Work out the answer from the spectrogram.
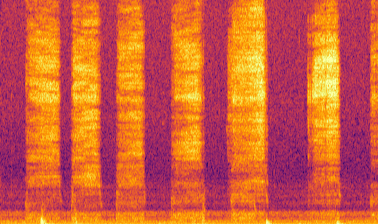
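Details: Wild barn owl nestling, monitored in a nest box, playing with delivered food: regular rasping hiss bursts about every half second, with occasional bumps and clicks beneath a steady hum.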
